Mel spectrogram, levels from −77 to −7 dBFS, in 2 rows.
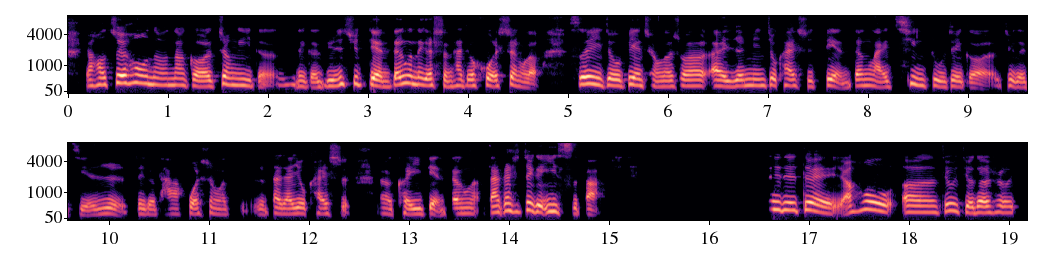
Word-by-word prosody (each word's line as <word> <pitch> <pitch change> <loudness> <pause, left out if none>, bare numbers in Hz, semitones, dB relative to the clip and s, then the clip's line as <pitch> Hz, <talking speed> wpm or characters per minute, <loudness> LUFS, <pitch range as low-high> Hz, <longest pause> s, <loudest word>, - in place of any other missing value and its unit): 然 195 +1 -4
后 230 0 +1
最 275 +5 +9
后 280 -1 +3
呢， 230 -3 -1
那 220 0 -2
个 180 -2 +2
正 220 +4 +1
义 200 -3 -1
的 185 - -7 0.2
那 175 - -4
个 155 - -3
允 185 +7 0
许 250 +1 -3
点 220 -7 +4
灯 235 +7 +4
的 275 - +4
那 235 -2 +1
个 205 - +4
神， 185 -4 -5
他 200 - -3
就 195 +1 -1
获 185 - +1
胜 180 - -1
了， - - -2 0.3
所 245 - +6
以 245 -4 +5
就 200 -2 +3
变 215 +2 +2
成 170 -1 -7
了 175 0 -2
说， 195 +1 0 0.2
哎， 185 - +4
人 185 +3 0
民 205 0 -2
就 215 - 0
开 200 -2 -3
始 175 -2 -9
点 200 -3 0
灯 200 +1 -1
来 160 -5 -2
庆 210 +6 -4
祝 190 -5 -2
这 175 -2 -2
个 155 +7 -5
这 200 - -4
个 155 -1 -3
节 140 -3 -9
日， 165 +3 -4
这 160 -1 -6
个 150 - -5
他 160 +2 -10
获 160 - -3
胜 165 -1 -9
了， 150 - -11 0.4
大 - - -1
家 165 -1 0
又 175 0 0
开 165 0 -6
始， - - -11 0.3
呃， 165 -3 -7
可 - - -5
以 160 +1 0
点 150 - -3
灯 175 +1 +1
了， 170 - -7
大 205 +1 +2
概 255 +2 +1
是 220 - -6
这 270 +4 +1
个 220 - +5
意 235 -1 +1
思 - - -4
吧。 - - -3 1.7
对 295 -1 +2
对 275 -1 +2
对， 235 -8 +3
然 200 - 0
后， 270 -3 +3
呃， 210 -1 0
就 245 +5 -1
觉 200 - 0
得 200 0 +4
说 200 -1 -4
200 Hz, 265 characters per minute, -22 LUFS, 175-225 Hz, 1.7 s, 最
